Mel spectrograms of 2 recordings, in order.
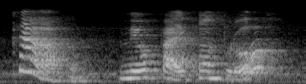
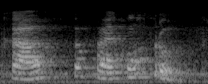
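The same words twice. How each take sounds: First: It is said as a question. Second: It is said as a statement.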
